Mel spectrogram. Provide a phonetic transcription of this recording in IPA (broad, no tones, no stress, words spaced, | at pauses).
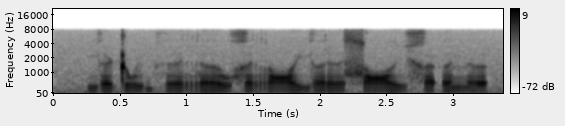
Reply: jɘːʈui̯bʱɘː rəːu̯xə rɔːjəɾɘː sɔːi̯ xœʔənə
